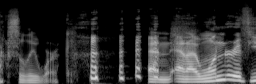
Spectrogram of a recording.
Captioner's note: laughs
